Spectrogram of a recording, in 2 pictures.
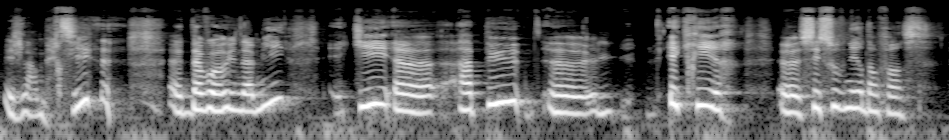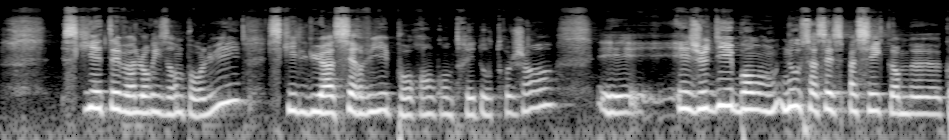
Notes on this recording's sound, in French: Rencontre en public. À l'OPSIS de Roche-la-Molière.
